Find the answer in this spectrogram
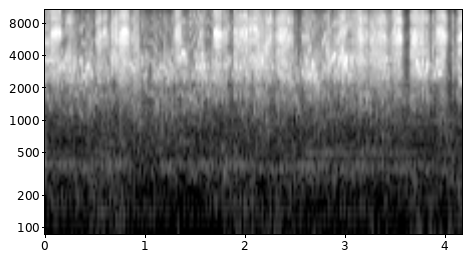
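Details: Australian budgies in an aviary colony, described as happy: a dense chattering chorus with sharp, high chirps and short whistled notes repeated across the clip.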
